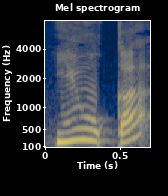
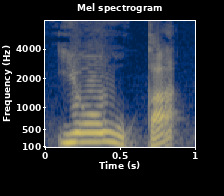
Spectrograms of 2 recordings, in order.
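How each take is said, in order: First: The vowel is said as a u sound. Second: The vowels o and u are said separately. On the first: "atau dibaca Yuka, bukan seperti itu" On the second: "Itu dibacanya bukan Youka"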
